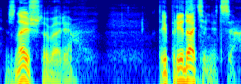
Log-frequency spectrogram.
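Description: A man's voice: sits low, sing-song, a little slow, gravelly, pushed and bright, dry recording, studio quality, voice pushed down, full character voice. A man voicing a stern, bitter investigator who speaks curtly and coldly in an audiobook. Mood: angry accusing. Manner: cold, curt, bitter.

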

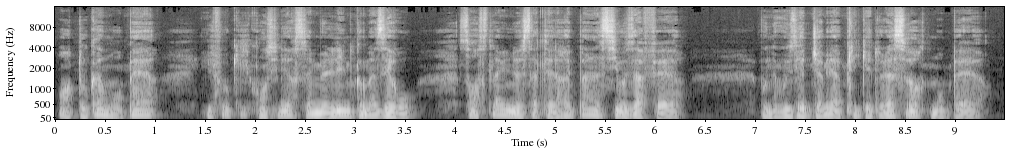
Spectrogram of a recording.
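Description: A man voicing a sarcastic young gentleman who grumbles and teases, in a read-aloud novel. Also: on the low side, normal speed, slightly rough. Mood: teasing. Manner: mocking, half-grumbling. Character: teasing young man, sarcastic but tender.

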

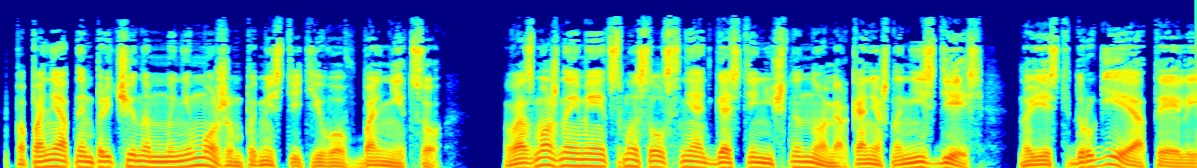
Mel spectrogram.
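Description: A man voicing a cold, detached young man who speaks flatly and with contempt, in an audiobook. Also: deep voice, no room sound, studio quality. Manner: flat, contemptuous.

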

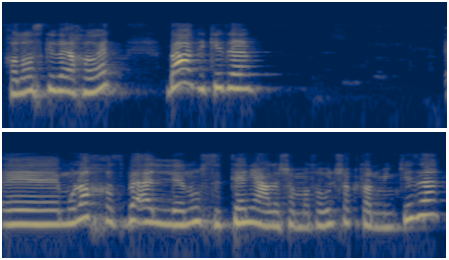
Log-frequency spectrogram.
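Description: A woman with an Egyptian accent giving an animated Quran lesson to women, addressing them as sisters. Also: on the high side, fast, phone-quality sound. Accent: Egyptian Arabic. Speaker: Quran teacher.

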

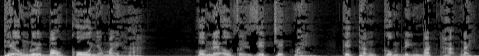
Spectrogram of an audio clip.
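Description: A man's voice: mid-range voice, sing-song, fast talker, slightly rough, no echo. A man voicing a harsh older village patriarch who barks threats in a horror story. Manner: barking, threatening.

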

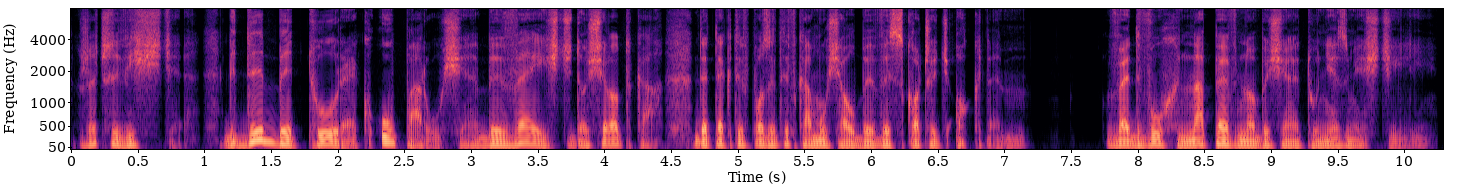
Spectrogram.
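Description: A man narrates a children's story with a very deep, husky voice and an animated, rising-and-falling delivery. The recording is close and dry. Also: unhurried, dry recording. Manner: lively, expressive storytelling. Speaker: audiobook narrator.

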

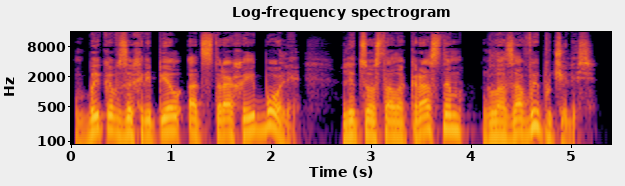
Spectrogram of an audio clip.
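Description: A male narrator reads a story aloud in a steady, measured voice of middle pitch. The sound is close and dry. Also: no echo. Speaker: audiobook narrator. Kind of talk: scripted narration.

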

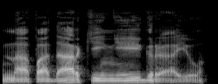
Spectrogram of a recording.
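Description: A man voicing a calm, stubborn cockroach who speaks low, slow and quietly in a children's storybook. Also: dry recording, studio quality, exaggerated voice. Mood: earnest. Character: calm stubborn male cockroach from far away.

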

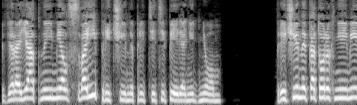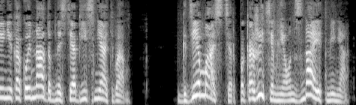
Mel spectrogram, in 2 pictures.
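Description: A woman's voice: medium pitch, lively intonation, unhurried, no room sound, studio quality. A woman voicing a huge, secretive man who speaks firmly and insistently, in a story reading.

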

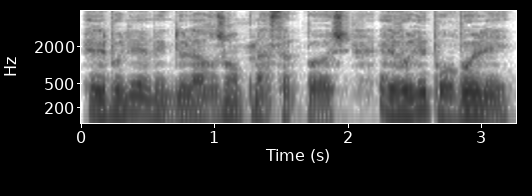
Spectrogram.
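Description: A man narrating a classic novel as an audiobook, in a measured, expressive reading. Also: lowish voice, husky.

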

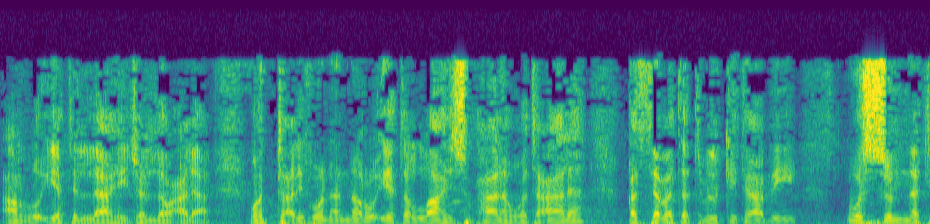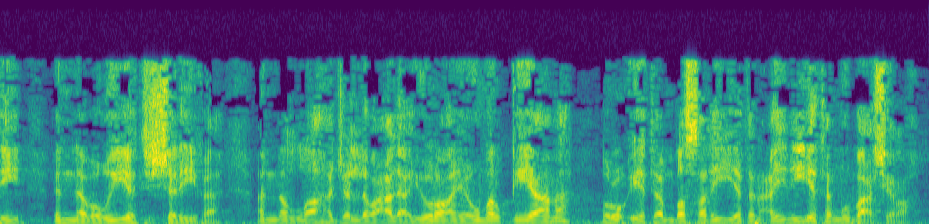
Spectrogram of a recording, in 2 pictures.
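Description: A man with a slightly husky, mid-pitched voice teaches a religious lesson. His words ring through a big hall with a long echo. He often poses questions to his listeners and then answers them himself. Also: fast, a bit bright. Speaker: Islamic scholar lecturing. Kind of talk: religious lecture with Quran recitation. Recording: lecture hall with long reverb.

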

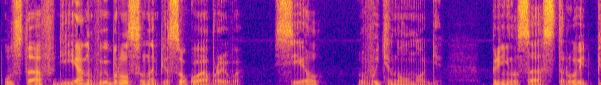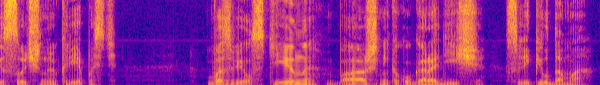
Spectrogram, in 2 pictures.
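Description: A man narrating an audiobook with expressive storytelling. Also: a bass voice, measured pace, gravelly, dry recording, studio quality.

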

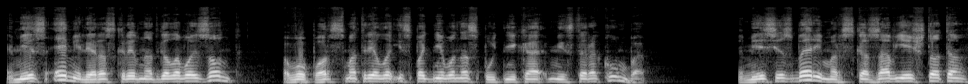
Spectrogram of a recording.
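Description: A male narrator with a medium-pitched voice reads a detective audiobook from a script, using a measured, expressive storytelling style.

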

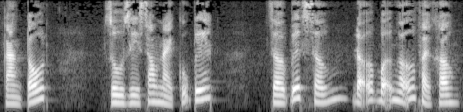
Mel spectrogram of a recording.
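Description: A woman's voice: lowish voice, lively intonation, a little slow, mellow, no echo. A woman voicing a spoiled, defiant young woman who sneers at her family, in a storybook reading.

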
